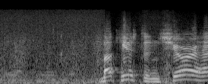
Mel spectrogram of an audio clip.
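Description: A young woman speaks with urgency nearby.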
